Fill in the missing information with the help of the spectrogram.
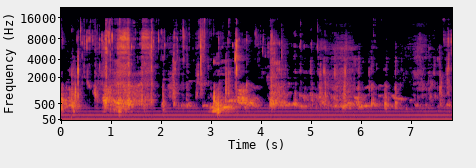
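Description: Close-miked eating by hand: fingers squishing and mixing rice on a glass plate, then wet chewing of a mouthful. The chewing comes with many small irregular clicks and smacks.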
